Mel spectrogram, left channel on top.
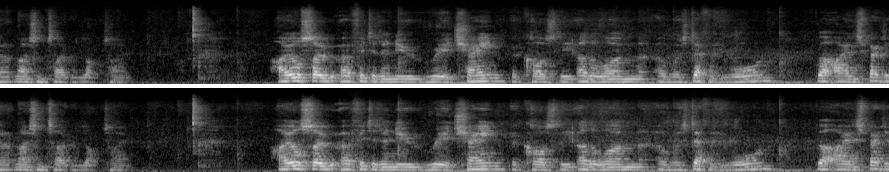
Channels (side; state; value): both; normal; correlation 0.37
